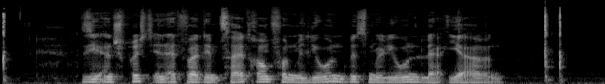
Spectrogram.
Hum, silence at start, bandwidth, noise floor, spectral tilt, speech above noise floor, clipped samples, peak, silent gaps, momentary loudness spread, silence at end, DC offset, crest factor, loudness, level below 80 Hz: none; 0 s; 16.5 kHz; -54 dBFS; -4 dB/octave; 27 dB; under 0.1%; 0 dBFS; none; 5 LU; 0.4 s; under 0.1%; 28 dB; -27 LUFS; -54 dBFS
